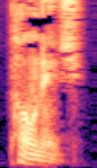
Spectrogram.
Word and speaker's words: Pwnage: Pwnage, Samuel says. Two syllables, rhymes with onage, but with a P.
